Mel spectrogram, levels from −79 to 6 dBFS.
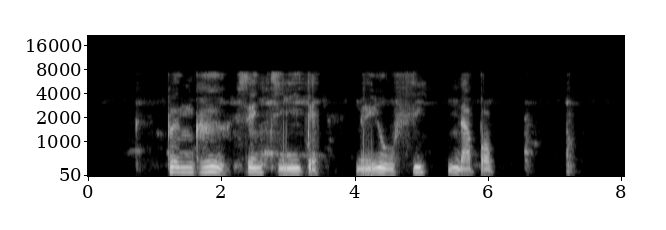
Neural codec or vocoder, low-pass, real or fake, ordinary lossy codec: codec, 44.1 kHz, 7.8 kbps, Pupu-Codec; 7.2 kHz; fake; AAC, 48 kbps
